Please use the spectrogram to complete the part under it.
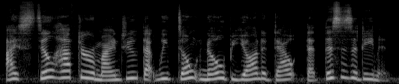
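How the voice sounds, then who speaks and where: An actress playing a strict, skeptical supervisor in an audio drama, firm and officious. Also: female voice, on the high side, brisk, close to an everyday voice.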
